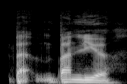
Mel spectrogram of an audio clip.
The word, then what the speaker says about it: banlieue: Sean, pronounce it for me. Was it Banlieue? Banlieue.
